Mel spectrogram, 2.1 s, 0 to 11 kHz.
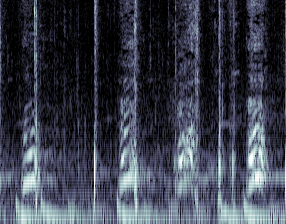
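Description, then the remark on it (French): A dog barks over and over in quick, insistent bursts, the yelps coming close together with hardly a pause between them, moderately loud, near a pastry shop on an autumn afternoon in 1387; the dog is searching for its owner and camps in front of the shop. “Un après-midi d'automne, la marée chaussée est alertée par des aboiements incessants entendus tout près de la pâtisserie.”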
